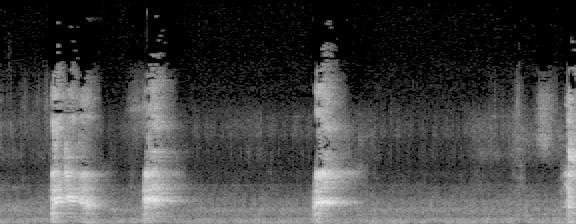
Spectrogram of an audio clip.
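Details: Parrot sneezing: short, explosive, breathy bursts, two about a second apart, then a third after a longer pause, with another starting at the end, over a faint low hum.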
